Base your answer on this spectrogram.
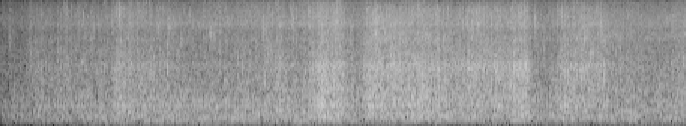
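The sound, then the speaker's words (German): Steady rain patters against a window in a continuous soft hiss, swelling a little louder now and then before settling back. No voices are heard. “Nun bist du allein mit der Stille des Zimmers, dem gleichmäßigen Klang des Regens, der hin und wieder an dein Fenster prasselt, und dem leisen Flackern der Kerze.”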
